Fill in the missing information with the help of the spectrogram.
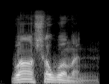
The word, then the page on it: washerwoman: British English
